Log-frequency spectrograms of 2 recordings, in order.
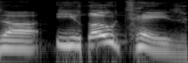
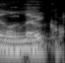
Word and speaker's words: elote: What's the correct? Elote. Elote. Yeah.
